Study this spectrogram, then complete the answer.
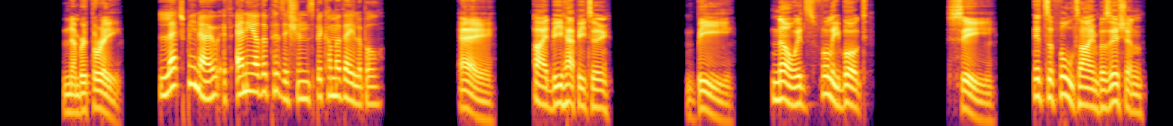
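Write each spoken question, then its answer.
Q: Let me know if any other positions become available.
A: A: I'd be happy to.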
